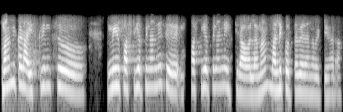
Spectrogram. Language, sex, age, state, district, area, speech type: Telugu, female, 18-30, Telangana, Suryapet, urban, conversation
